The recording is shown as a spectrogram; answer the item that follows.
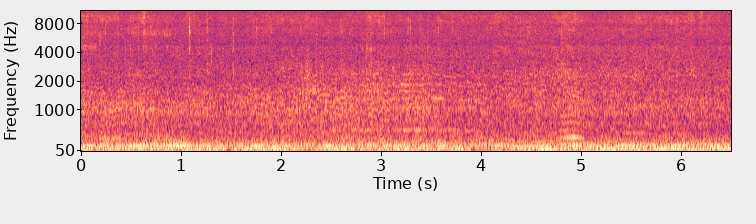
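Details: Honey bees inside a two-year-old hive in Hickory Creek, Texas, working to build up the colony in spring: a dense, steady low buzzing drone with no breaks, strongest in the deep range.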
